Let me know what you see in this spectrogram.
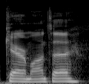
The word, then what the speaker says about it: Chiaramonte: Caramonte.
